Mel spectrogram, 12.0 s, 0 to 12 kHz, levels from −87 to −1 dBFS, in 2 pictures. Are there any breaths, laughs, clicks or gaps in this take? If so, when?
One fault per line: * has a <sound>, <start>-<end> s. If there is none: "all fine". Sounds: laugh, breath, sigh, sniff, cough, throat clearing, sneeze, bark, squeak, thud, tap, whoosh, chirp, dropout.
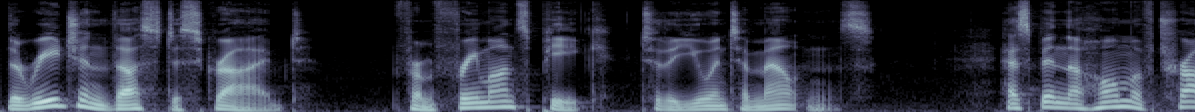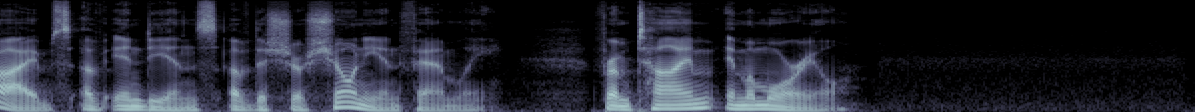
all fine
